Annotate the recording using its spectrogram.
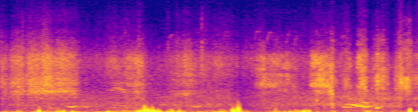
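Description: Indistinct, far-off talking over outdoor background noise, with dull low thumps that are typical of wind buffeting the microphone.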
